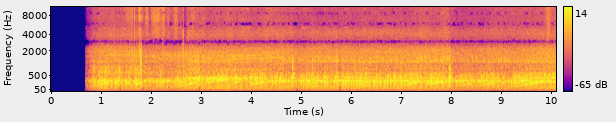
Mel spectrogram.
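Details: Hydra with a diode overheating issue: runs great for 10–15 minutes, then once hot the engine stumbles with an uneven beat and skipped firings, a heat-related ignition misfire.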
